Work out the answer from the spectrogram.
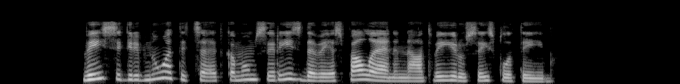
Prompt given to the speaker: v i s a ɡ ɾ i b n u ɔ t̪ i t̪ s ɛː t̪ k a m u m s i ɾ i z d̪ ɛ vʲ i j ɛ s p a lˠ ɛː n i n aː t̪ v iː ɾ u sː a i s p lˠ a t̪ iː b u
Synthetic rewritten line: v i s i ɡ ɾ i b n u ɔ t̪ i t̪ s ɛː t̪ k a m u m s i ɾ i z d̪ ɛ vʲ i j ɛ s p a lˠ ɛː n i n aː t̪ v iː ɾ u s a i s p lˠ a t̪ iː b u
